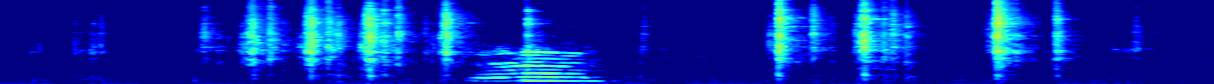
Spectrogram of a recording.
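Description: Hand riveter being worked by hand: two bursts of sharp plastic-and-metal clicks and clacks as the tool is squeezed and fiddled with, with a short hum from the person in between. The riveter does not seem to be working.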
